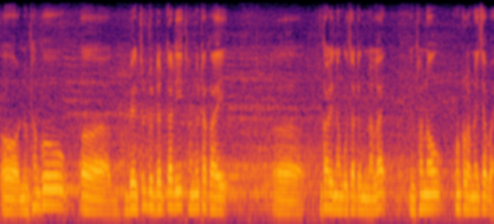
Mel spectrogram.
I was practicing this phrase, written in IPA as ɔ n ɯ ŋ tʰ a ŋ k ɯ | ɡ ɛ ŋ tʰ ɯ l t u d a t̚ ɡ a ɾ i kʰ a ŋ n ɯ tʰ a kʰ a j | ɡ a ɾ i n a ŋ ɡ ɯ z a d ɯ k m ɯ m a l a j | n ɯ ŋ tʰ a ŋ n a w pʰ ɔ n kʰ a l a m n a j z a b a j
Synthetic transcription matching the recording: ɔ n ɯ ŋ tʰ a ŋ k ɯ | b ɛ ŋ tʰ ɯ l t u d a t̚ ɡ a ɾ i tʰ a ŋ n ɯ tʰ a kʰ a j | ɡ a ɾ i n a ŋ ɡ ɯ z a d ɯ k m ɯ n a l a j | n ɯ ŋ tʰ a ŋ n a w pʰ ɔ n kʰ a l a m n a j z a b a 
